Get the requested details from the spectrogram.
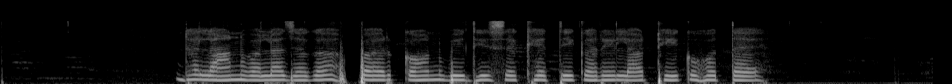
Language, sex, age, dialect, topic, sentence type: Magahi, female, 18-24, Central/Standard, agriculture, question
